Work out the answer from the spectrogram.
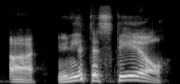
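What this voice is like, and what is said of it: Imitates another person's voice. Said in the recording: “my A Rod impression”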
